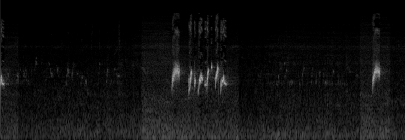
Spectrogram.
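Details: Sông Kôn style red-whiskered bulbul, used as daily training song: after a quiet stretch, one sharp phrase of quick sweet whistled notes, later followed by a lone bright note, otherwise quiet.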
